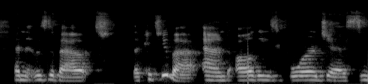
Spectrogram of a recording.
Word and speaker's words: ketubah: Years ago, I actually, and you'll have to correct me if I'm pronouncing it wrong, but the ketubah, or how do you pronounce it?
